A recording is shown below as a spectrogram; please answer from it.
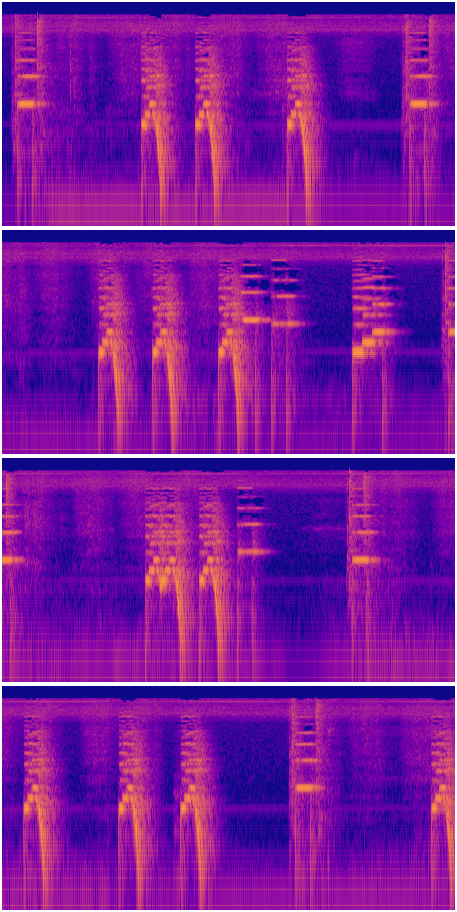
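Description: Bell-Fruit Two Step fruit machine playing its electronic sound effects while the reels spin: short synthesised bleeping notes in phrases that repeat every few seconds, with single bleeps between them, over a low steady electrical hum.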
